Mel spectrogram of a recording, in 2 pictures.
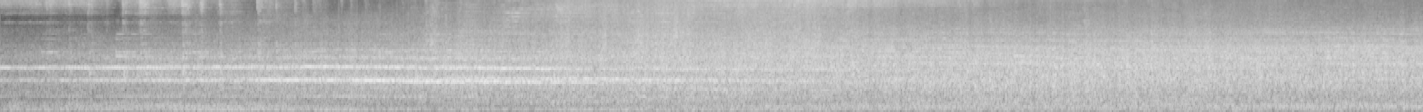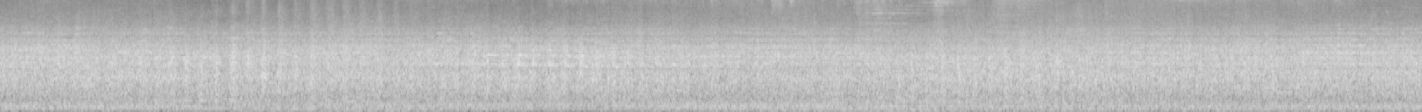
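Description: BNSF diesel freight train passing close by: a two-tone locomotive horn sounds for the first six seconds or so as the noise builds, then the locomotives and a long string of covered hopper cars roll past with steady wheel and rail noise.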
